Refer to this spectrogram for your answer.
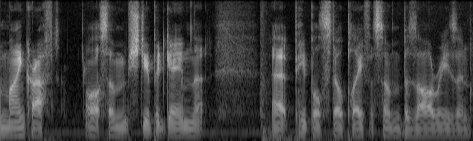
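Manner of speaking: usual speaking voice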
